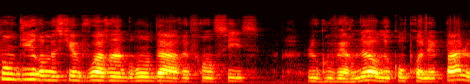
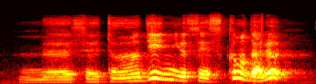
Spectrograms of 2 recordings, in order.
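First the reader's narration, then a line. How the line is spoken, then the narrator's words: Cried out. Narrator (French): s'écria Monsieur Voirin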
